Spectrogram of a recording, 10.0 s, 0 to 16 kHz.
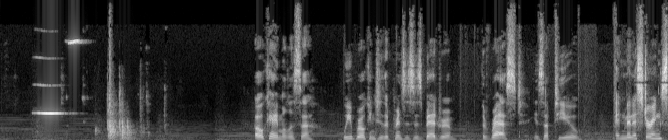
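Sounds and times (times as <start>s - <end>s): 
door creaking open: 0.5s - 2.4s
door thunk and rattle: 1.4s - 2.4s
speech: 3.8s - 10.0s.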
